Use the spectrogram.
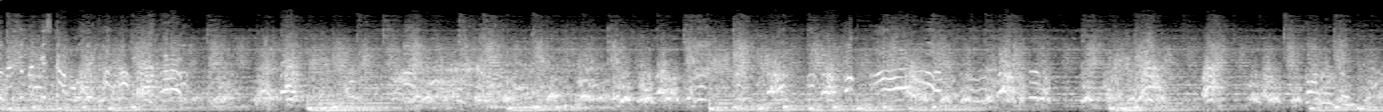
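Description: Several dogs bark and yip loudly and repeatedly in a dense, continuous burst, with some whimpering, while people shout and talk over the commotion.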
